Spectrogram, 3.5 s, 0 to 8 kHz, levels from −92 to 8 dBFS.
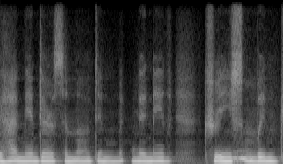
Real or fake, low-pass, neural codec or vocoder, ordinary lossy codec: fake; none; codec, 16 kHz, 0.5 kbps, FunCodec, trained on Chinese and English, 25 frames a second; none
